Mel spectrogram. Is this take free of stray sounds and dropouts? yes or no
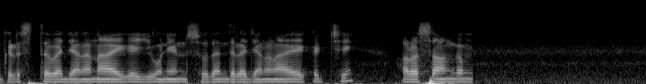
yes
